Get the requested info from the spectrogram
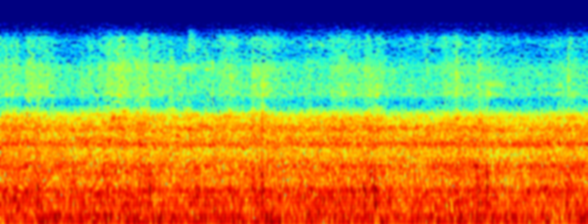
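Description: Steady running noise of a passenger train, heard from inside a sleeper carriage: the wheels running on the rails and the coach body rattling, an even noise with no single loud event.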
